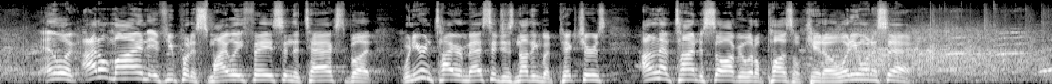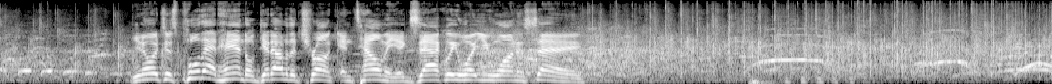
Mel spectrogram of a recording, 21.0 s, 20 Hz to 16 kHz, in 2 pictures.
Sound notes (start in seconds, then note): 9.8 audience laughing; 14.8 audience applauding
